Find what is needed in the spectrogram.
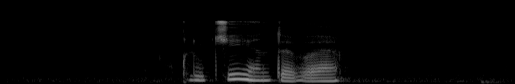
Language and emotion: Russian, sad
